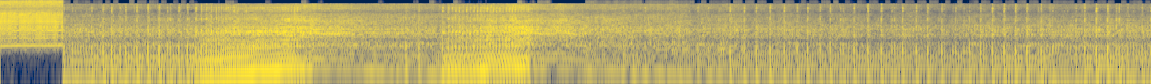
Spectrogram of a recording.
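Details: String trimmer after carburetor cleaning, new fuel lines and a new diaphragm: two-stroke buzz revs up twice, then settles into a steady, even idle; normal running after the fix.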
